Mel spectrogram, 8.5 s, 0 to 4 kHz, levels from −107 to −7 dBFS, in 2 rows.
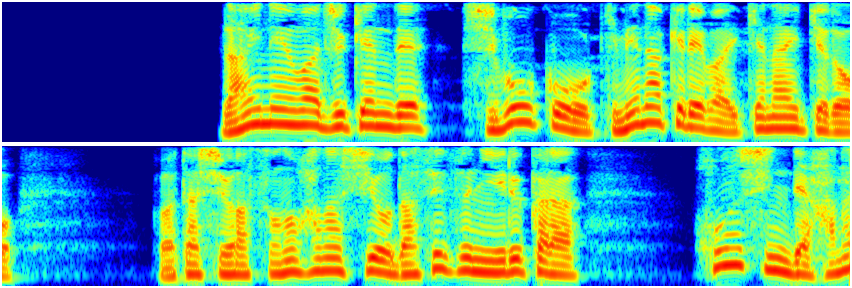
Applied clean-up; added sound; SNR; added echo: neural mask model DeepFilterNet 3.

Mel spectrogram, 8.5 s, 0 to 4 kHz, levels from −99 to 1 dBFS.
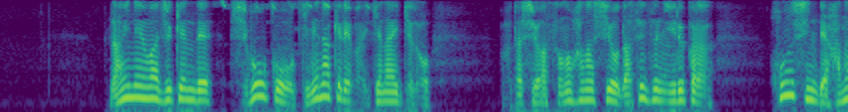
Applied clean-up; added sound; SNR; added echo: neural separator model SepFormer WHAM!.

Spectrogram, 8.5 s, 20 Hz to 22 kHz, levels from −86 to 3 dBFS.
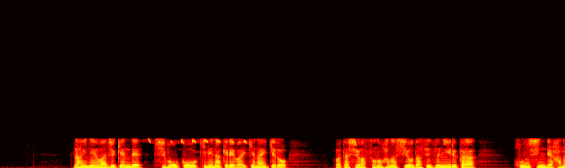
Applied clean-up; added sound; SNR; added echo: none; Chirp, tweet; 15 dB; none.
